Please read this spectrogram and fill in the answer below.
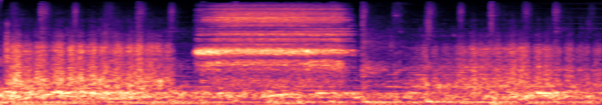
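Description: Scuba diver exhaling through a full-face mask's regulator: one rush of venting bubbles lasting about a second, starting about a third of the way in, over a background music bed.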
